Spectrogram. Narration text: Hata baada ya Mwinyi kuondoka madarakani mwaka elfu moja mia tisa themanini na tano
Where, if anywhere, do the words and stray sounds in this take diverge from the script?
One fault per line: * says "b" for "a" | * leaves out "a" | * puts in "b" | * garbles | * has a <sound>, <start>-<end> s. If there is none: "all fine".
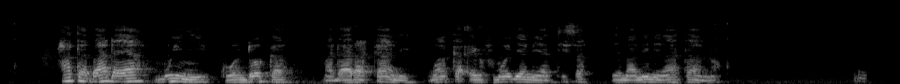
* has a laugh, 8.5-8.7 s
